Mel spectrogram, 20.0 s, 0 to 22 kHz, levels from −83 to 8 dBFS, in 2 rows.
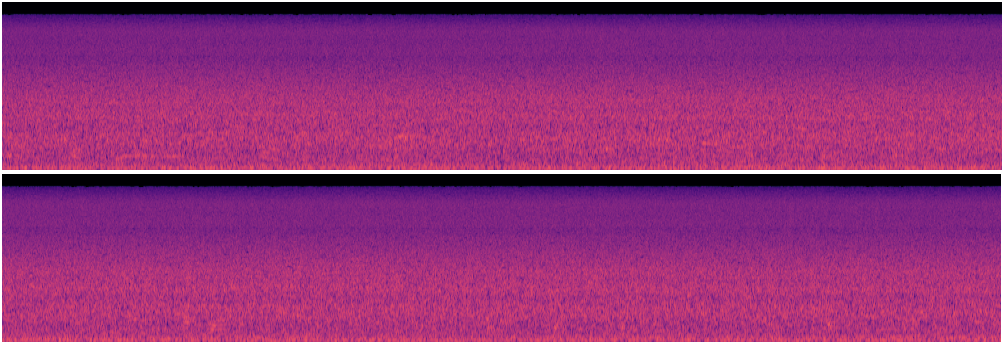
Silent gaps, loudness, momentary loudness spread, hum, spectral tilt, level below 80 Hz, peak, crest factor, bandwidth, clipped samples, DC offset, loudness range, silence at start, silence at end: none; -22 LUFS; 0 LU; none; -2.5 dB/octave; -34 dBFS; -10 dBFS; 14 dB; 16 kHz; under 0.1%; under 0.1%; 0 LU; 0 s; 0 s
